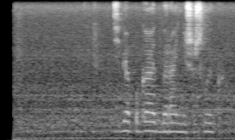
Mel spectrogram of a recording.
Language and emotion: Russian, neutral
